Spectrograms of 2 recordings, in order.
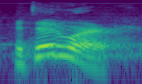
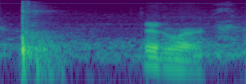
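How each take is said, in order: First: Pitched-up, louder burst of surprise; surprised. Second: Said in the usual way. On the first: Real, not acted. Lecturer reacting to the class demo, surprised burst. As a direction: blurt it as the trick unexpectedly works. Demo suddenly works after all.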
